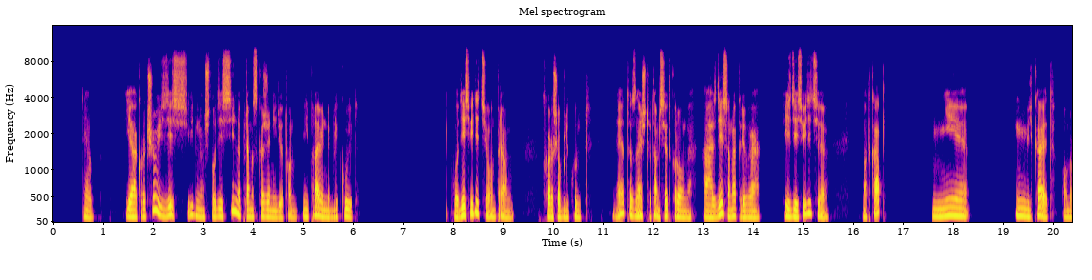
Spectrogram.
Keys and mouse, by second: 0.9-2.7 middle drag, 3.7-6.2 middle drag, 6.5-7.5 middle drag, 7.7-11.6 middle drag, 11.8 drag, 12.2-12.7 drag, 13.0 click, 13.9-14.3 drag, 14.5-15.5 drag, 16.0-19.1 drag, 19.4-20.3 drag.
